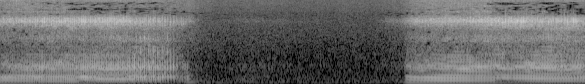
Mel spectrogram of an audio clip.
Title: Snoring keeps you awake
